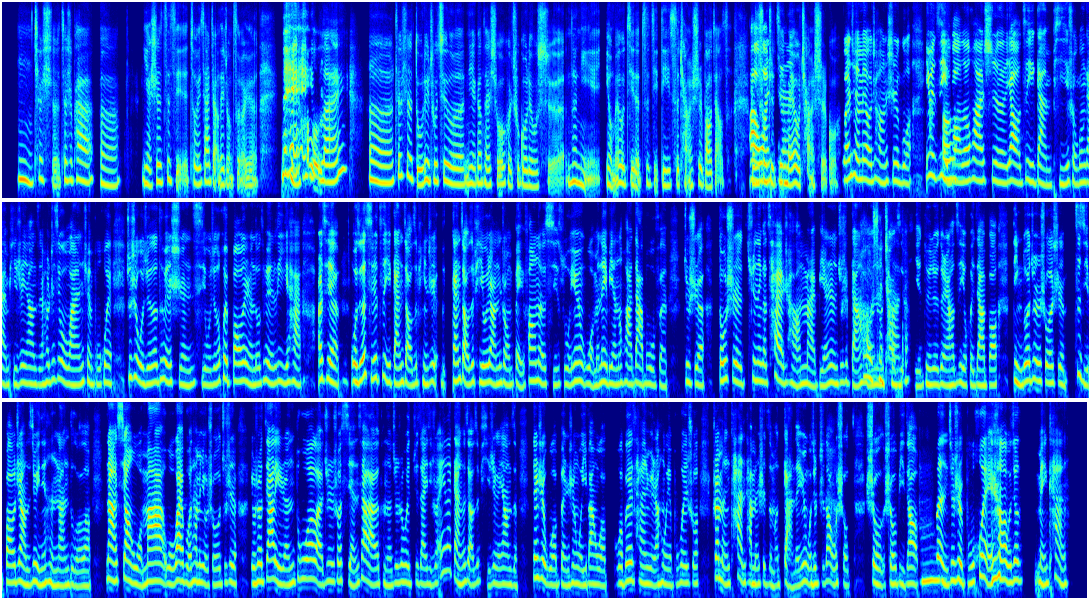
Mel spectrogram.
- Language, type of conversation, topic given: Chinese, podcast, 你家乡有哪些与季节有关的习俗？
- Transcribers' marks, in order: laughing while speaking: "对"; chuckle; other background noise; other noise; chuckle; laughing while speaking: "哦"; chuckle; laughing while speaking: "然后"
